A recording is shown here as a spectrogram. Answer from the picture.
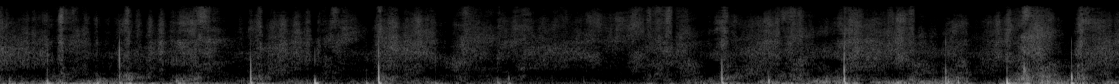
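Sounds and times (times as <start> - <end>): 
bristles brushing across ear and face: 0.0 - 11.1.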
